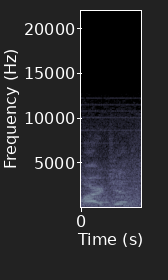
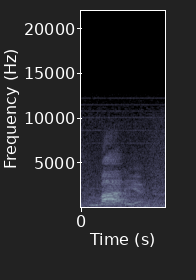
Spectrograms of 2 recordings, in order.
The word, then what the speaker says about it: Maria: finished and beautiful hello Mar Brad's dad greeted her is that how you pronounce your name she smiled her teeth were straight Brad noticed no it is pronounced Maria Brad's Dad tried to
